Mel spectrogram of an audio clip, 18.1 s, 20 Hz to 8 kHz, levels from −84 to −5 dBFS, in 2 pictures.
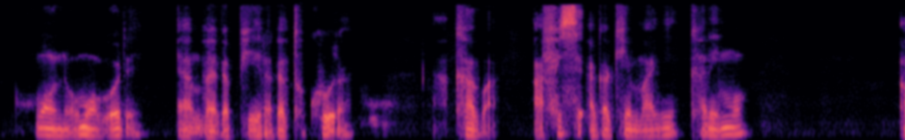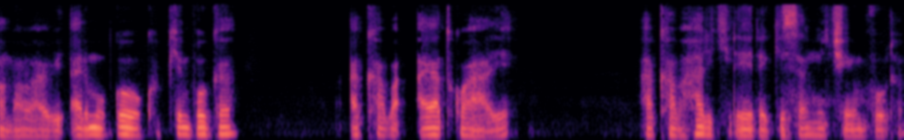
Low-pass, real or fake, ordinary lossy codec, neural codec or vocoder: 7.2 kHz; fake; AAC, 32 kbps; codec, 16 kHz, 0.8 kbps, ZipCodec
